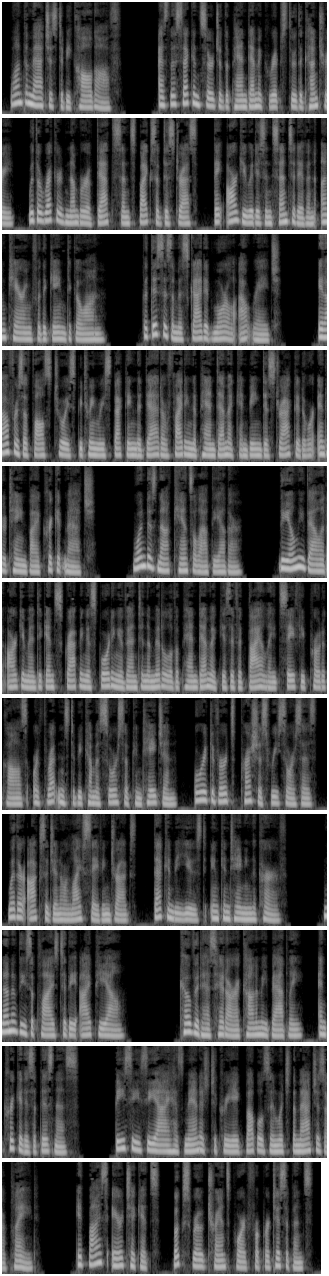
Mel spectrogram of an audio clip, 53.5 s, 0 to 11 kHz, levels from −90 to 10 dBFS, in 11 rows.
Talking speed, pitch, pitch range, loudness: 185 wpm, 145 Hz, 130-160 Hz, -25 LUFS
